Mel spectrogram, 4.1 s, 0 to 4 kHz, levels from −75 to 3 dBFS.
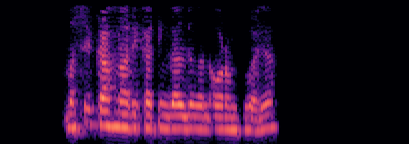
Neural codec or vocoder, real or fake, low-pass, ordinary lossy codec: codec, 16 kHz, 0.9 kbps, LongCat-Audio-Codec; fake; 3.6 kHz; MP3, 24 kbps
